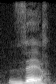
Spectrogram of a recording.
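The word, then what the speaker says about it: vert: 그래서 vers. 그리고 끝자음은 대체적으로 제가 읽지 않는다라고 했기 때문에 t는 발음이 없어요. 그래서 vers, vers.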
